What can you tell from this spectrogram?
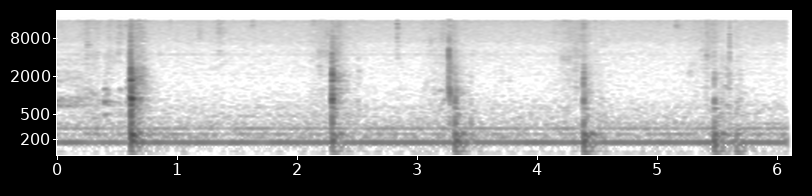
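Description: Kitchen knife slicing button mushrooms on a plastic cutting board: about five sharp knocks, roughly a second apart, as the blade goes through and meets the board, over a steady low hum.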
